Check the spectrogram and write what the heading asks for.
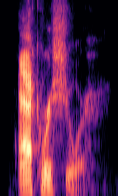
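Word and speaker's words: Acrisure: Make sure I'm correct. AcroShore. – As far as I know, that's the right pronunciation.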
